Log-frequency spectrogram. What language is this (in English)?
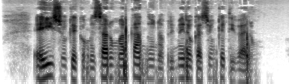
Galician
